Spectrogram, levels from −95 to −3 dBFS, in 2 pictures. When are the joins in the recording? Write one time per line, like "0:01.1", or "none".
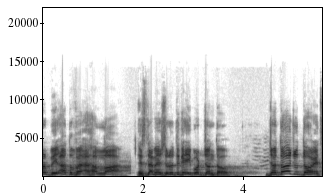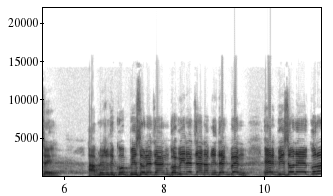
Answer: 0:01.7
